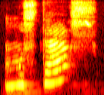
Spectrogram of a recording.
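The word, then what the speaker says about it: mustache: والثلاث كلمات دولت بتتنطق شه لأن هم متاخدين من أصل فرنسي. يعني أنا هنا بقولها ماشين، أوكي، مستاش وشيف.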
